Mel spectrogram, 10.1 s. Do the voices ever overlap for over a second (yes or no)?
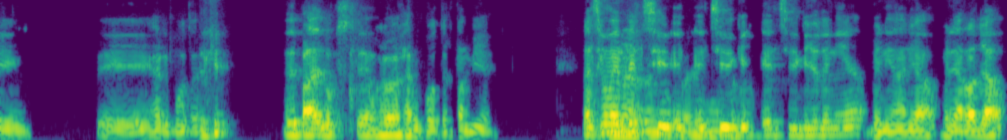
yes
